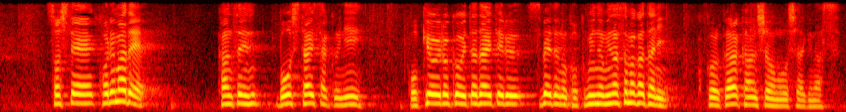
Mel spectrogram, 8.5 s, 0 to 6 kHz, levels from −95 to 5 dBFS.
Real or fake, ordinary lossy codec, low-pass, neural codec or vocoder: real; none; 5.4 kHz; none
